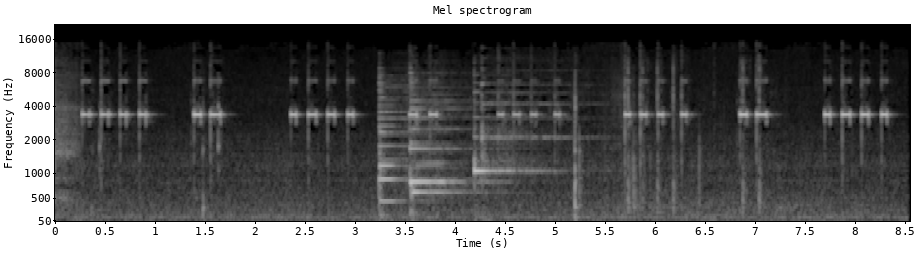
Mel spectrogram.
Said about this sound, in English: The clothespin. The clothespin closes the circuit and makes the buzzer buzz. Like this.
